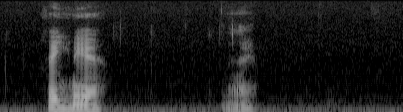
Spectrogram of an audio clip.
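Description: A short spoken word, then a few faint clicks and a soft, brief voiced sound a little after two seconds in.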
